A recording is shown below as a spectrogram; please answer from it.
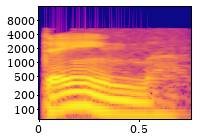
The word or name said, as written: dame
